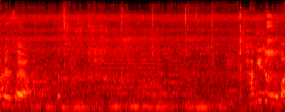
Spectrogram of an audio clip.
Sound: nom nom nom

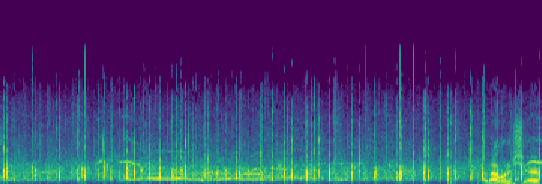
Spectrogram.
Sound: applause

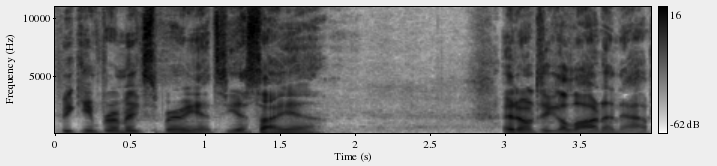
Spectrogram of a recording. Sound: congregation laughs

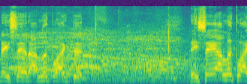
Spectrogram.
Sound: audience exclaims

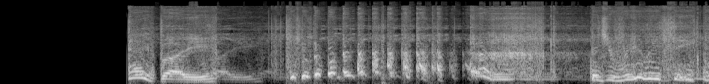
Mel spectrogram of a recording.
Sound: giggles

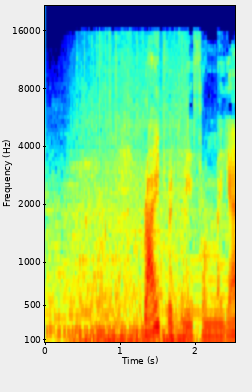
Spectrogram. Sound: engine roaring

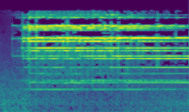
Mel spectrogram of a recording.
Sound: bell ringing

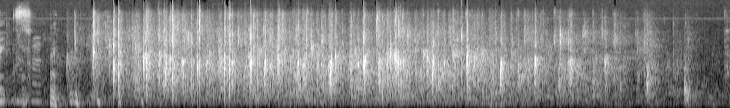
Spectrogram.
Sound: applause

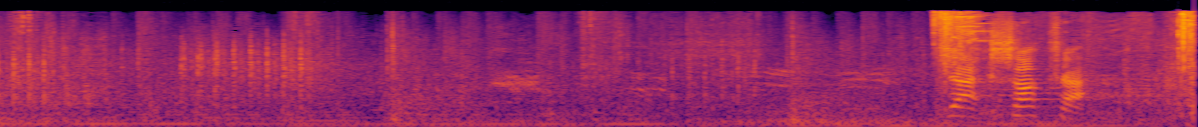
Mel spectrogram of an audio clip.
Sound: gunfire

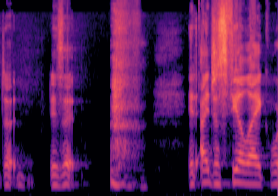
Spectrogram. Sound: giggles

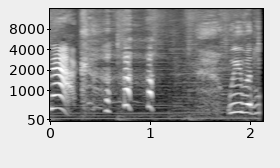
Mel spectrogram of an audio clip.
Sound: laughing

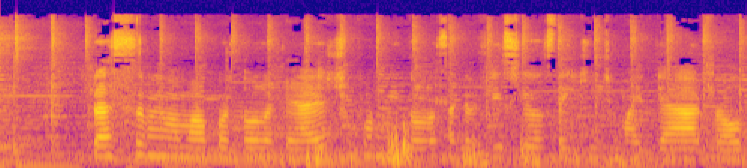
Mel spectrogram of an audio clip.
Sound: speaks in foreign language

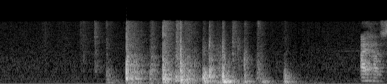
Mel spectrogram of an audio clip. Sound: balls thudding

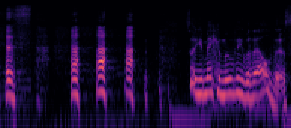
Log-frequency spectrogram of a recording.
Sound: laughing

